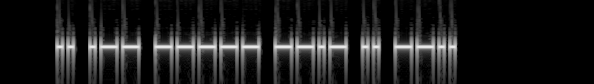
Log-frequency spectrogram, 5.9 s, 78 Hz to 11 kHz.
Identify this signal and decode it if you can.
Morse code, heard as a keyed tone, about 22 wpm, 700 Hz. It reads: IW0QIZ
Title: DXCC-100 Call Signs - 6 Characters - Repeated 3x - 22wpm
